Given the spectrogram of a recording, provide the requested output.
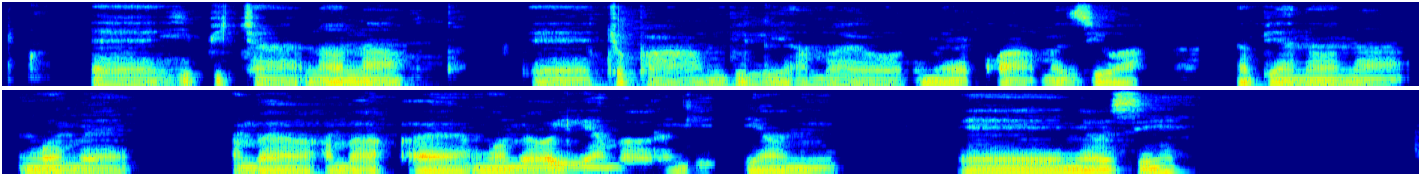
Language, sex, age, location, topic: Swahili, male, 36-49, Wajir, agriculture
